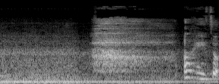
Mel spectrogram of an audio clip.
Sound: dramatic sigh

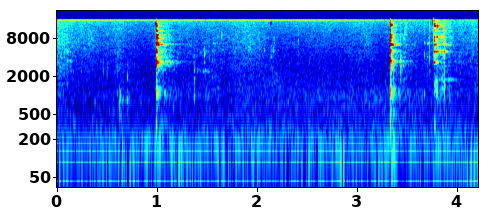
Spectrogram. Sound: cutlery clinking

